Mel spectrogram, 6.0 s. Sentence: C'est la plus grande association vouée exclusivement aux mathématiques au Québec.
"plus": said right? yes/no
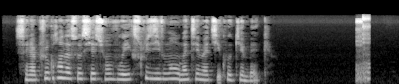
yes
